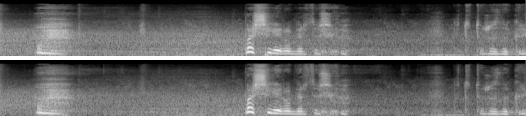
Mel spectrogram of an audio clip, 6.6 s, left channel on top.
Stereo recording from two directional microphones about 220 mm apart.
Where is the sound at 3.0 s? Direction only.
20° right (ahead or behind).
